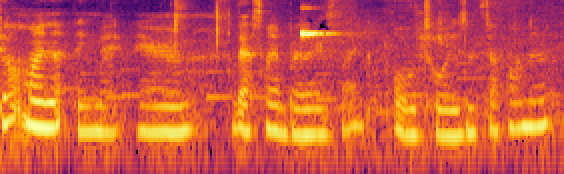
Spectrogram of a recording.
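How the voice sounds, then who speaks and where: A quiet woman's fairly high, monotone, flat voice against noticeable background noise. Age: 20s. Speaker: beauty vlogger. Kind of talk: casual vlog talk. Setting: at home early morning.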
